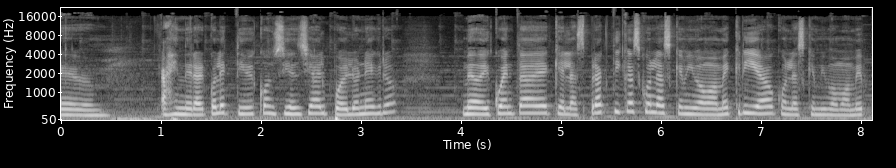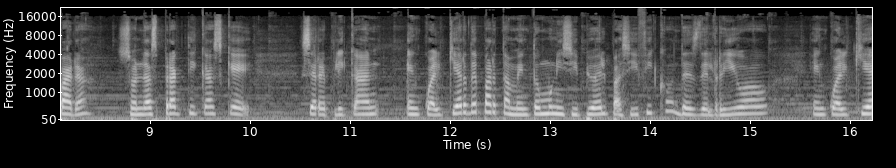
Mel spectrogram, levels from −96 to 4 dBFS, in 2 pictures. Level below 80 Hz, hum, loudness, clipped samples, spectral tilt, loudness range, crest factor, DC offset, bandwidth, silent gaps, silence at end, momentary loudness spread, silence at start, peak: -34 dBFS; none; -18 LUFS; under 0.1%; -4 dB/octave; 2 LU; 16 dB; under 0.1%; over 20 kHz; none; 0 s; 9 LU; 0 s; -2 dBFS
